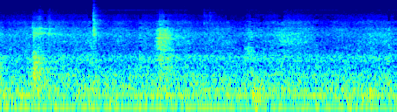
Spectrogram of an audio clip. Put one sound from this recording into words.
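A woman wipes a chalkboard with an eraser.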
